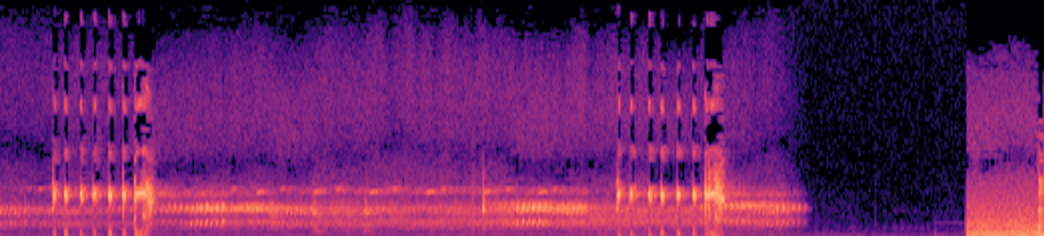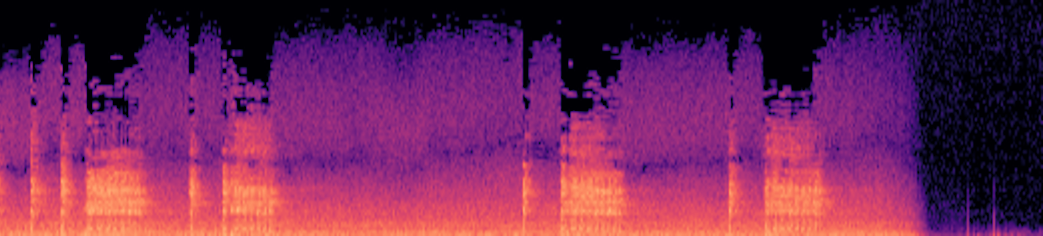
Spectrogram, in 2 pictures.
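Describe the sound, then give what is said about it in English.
Kikir calls of two rail species, first a Virginia Rail and then a King Rail. The first is a fairly musical run of rapid repeated notes. After a short silence comes a longer, harsher, lower series of quick rhythmic calls. “Now let's examine their kikir calls. Again, first Virginia, then King.”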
